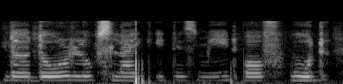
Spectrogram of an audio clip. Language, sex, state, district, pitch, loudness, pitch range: English, male, Assam, Kamrup Metropolitan, 185 Hz, -21 LUFS, 180-190 Hz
